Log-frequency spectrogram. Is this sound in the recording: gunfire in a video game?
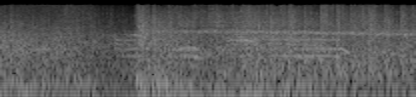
yes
